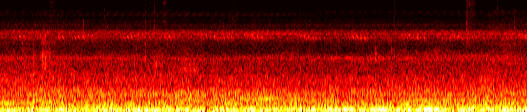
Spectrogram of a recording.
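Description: Low, steady rumble of an approaching CN double-stack freight train's diesel locomotives, still far off, with crickets chirping in a steady high pulsing trill.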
